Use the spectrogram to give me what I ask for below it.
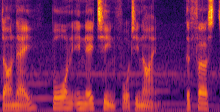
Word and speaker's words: Dane: where they SED their first three children Dane pronounced Dar born in 1849 the first son and two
